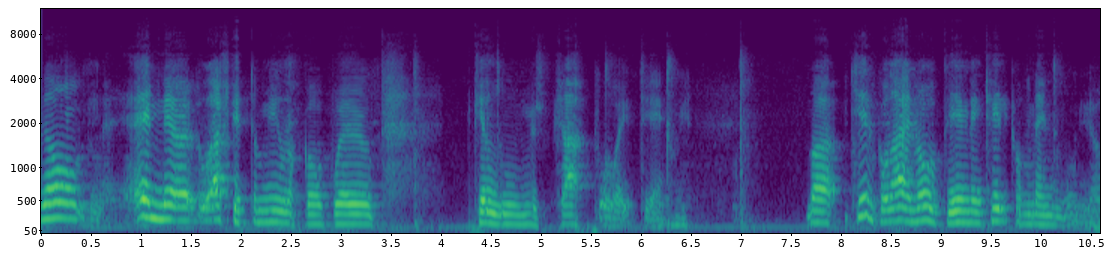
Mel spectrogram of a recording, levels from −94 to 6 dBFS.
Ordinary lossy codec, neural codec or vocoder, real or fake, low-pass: none; codec, 24 kHz, 0.9 kbps, WavTokenizer, medium music audio release; fake; 10.8 kHz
